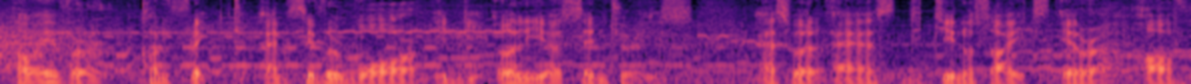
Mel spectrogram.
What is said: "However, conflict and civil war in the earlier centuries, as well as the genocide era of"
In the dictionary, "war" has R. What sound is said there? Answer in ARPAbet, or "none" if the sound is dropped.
R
